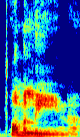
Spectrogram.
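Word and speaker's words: tourmaline: I'm thinking of maybe making uh the tormalin. That's an awful gem name, but it's a pink gem and it's for hope, innocent, and creativity. Uh, tomlene would be how to pronounce it, but moonstone would be fitting.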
